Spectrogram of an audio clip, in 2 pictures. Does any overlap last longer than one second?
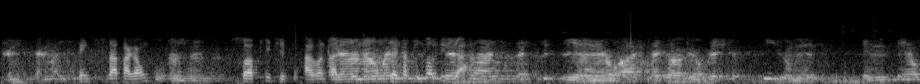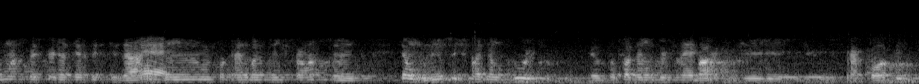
Yes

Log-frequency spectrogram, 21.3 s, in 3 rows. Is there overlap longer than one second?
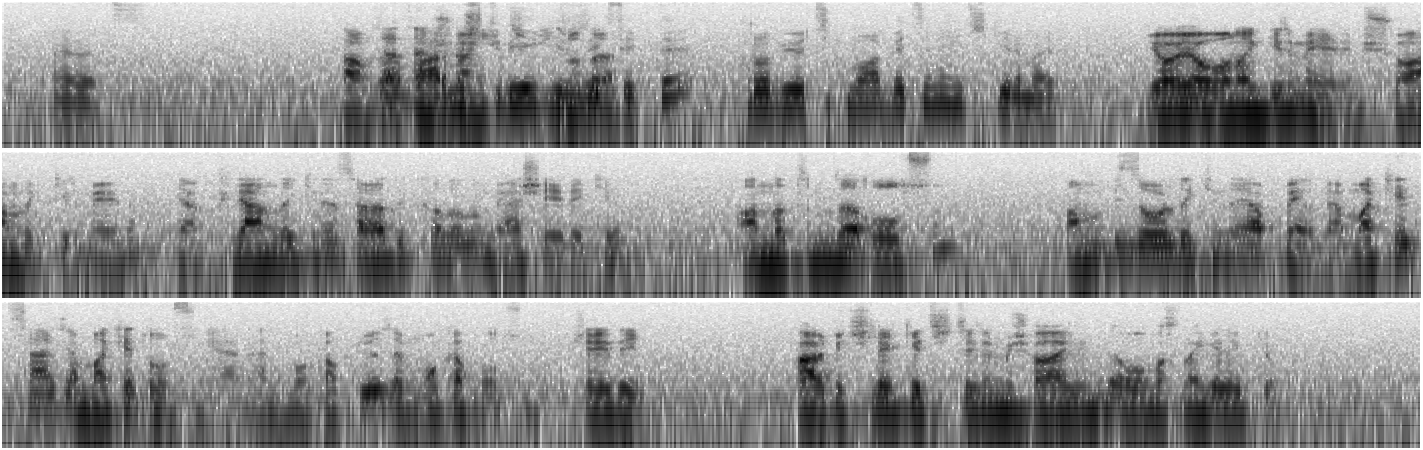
Yes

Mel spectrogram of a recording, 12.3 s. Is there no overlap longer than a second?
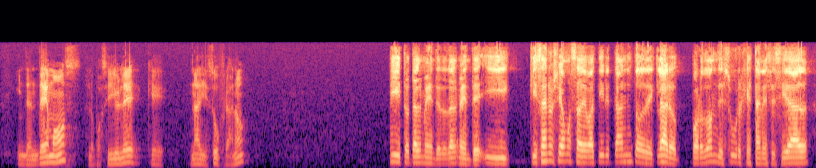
Yes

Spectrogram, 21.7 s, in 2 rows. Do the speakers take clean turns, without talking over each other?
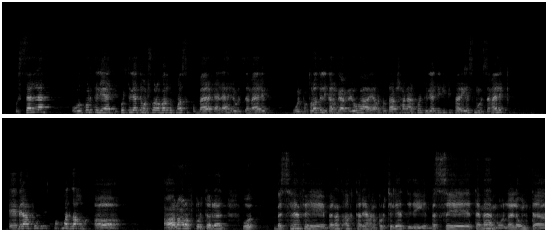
Yes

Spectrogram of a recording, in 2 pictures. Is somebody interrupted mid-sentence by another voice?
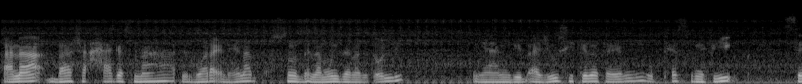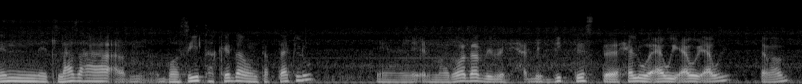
No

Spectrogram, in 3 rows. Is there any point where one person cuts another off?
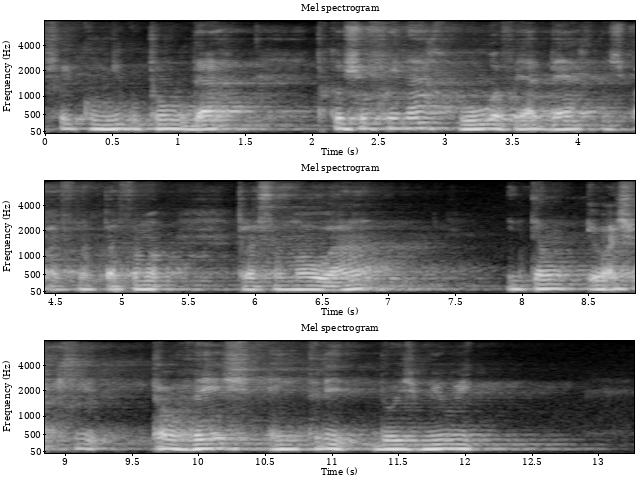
No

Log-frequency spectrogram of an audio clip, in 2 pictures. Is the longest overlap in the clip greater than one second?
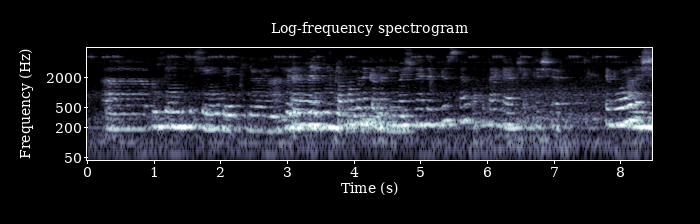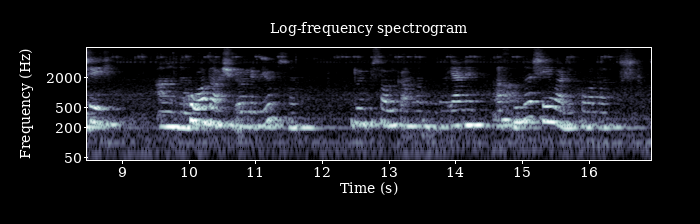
Yes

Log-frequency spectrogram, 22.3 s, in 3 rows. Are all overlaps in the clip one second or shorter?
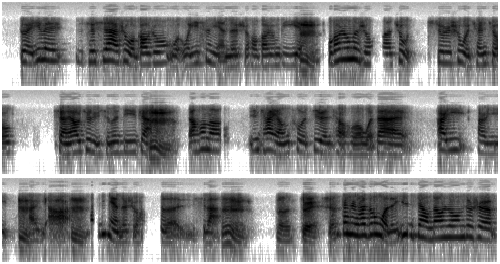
Yes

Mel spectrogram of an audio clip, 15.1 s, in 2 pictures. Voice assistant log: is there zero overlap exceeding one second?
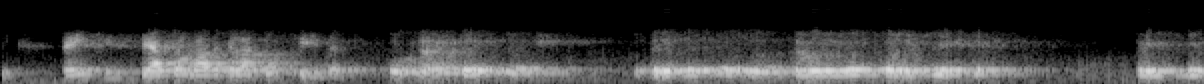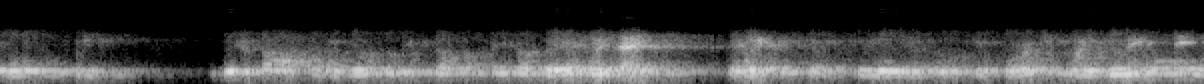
Yes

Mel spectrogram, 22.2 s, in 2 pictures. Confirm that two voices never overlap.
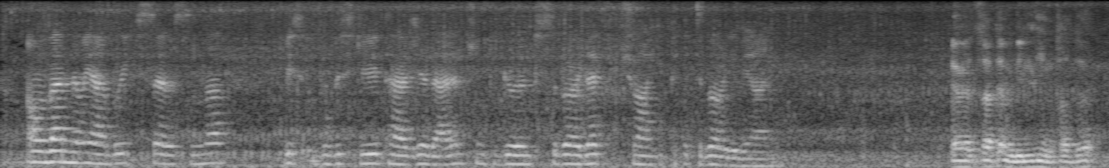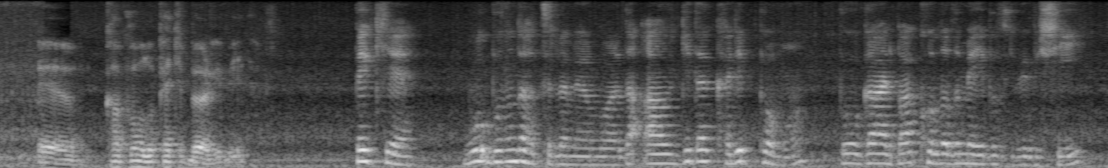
Yes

